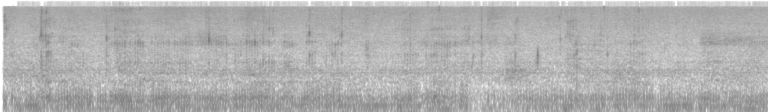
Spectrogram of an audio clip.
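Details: Small ginger cat asleep, purring: a continuous low, throbbing rumble that runs steadily the whole time without a break, with faint soft clicks and rustles above it.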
